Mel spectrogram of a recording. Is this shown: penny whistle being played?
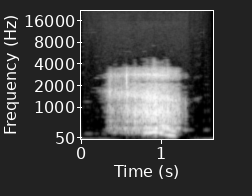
no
